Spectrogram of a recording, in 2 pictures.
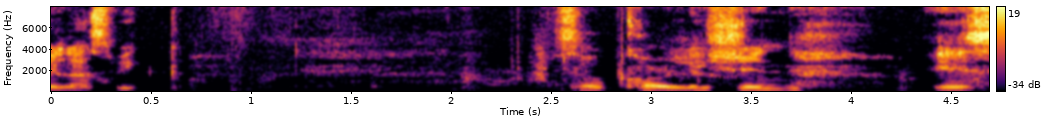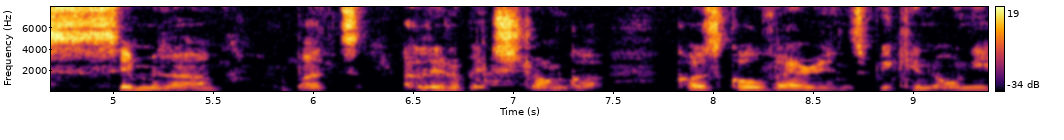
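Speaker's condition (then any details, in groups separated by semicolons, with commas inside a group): No condition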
